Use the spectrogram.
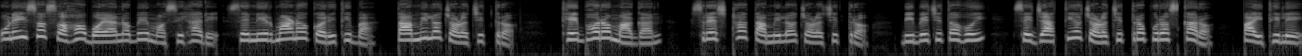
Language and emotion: Odia, neutral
